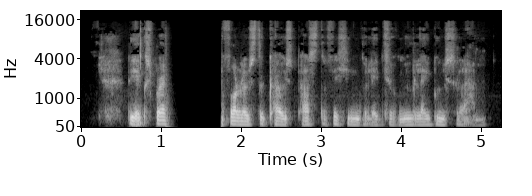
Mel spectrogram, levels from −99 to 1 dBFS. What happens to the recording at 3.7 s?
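From 3.61–5.22 s, after "coast past the fishing", a jitter buffer speed-up drops pitch periods, hurrying speech to 108% at unchanged pitch, unlike resampling.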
